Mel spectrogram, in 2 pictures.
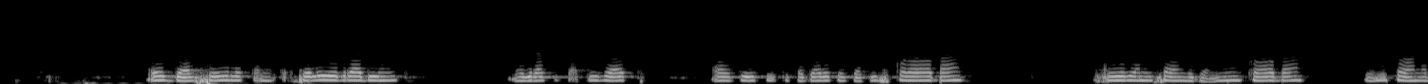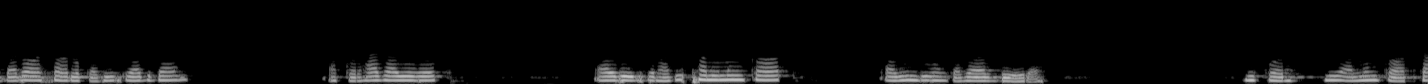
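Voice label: dialect collection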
